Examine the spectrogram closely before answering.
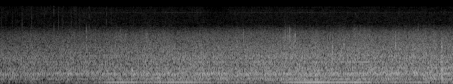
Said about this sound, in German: Das Summen, das ihr gleich hört, sind Fliegenschwärme, die Kuhkadaver befallen.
